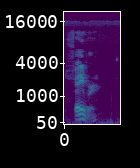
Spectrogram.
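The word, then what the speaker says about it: Favour: And I hate that like my name has a U in it or whatever. And for some reason that just like trips people up. It's like, so like, how do I pronounce it? It's like, oh, it's favor.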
